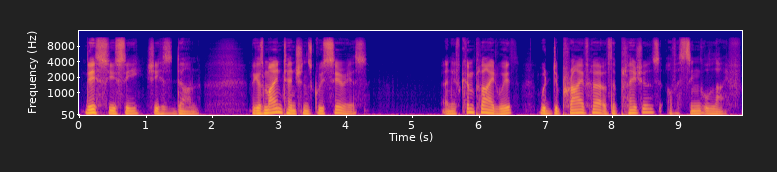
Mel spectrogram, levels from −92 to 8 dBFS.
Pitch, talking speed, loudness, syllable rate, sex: 115 Hz, 150 wpm, -20 LUFS, 4.8 syllables/s, male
